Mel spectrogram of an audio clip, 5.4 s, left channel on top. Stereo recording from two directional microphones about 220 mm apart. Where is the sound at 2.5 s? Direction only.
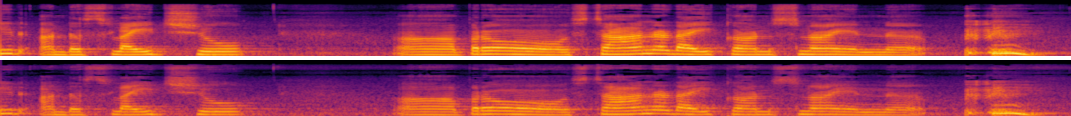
10° left (ahead or behind).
